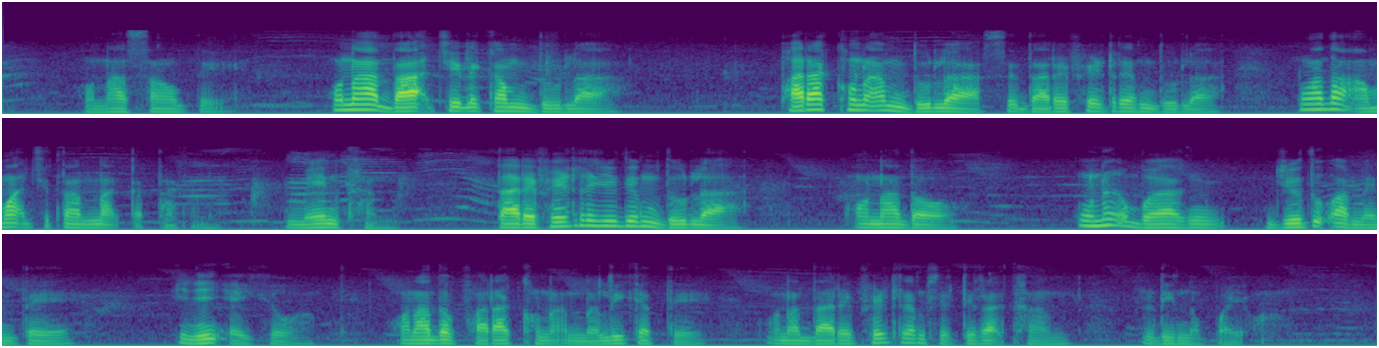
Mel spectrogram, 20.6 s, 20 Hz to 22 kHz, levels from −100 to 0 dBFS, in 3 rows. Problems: none marked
